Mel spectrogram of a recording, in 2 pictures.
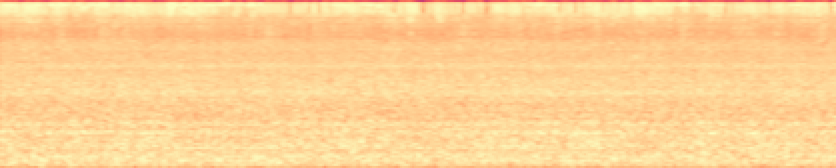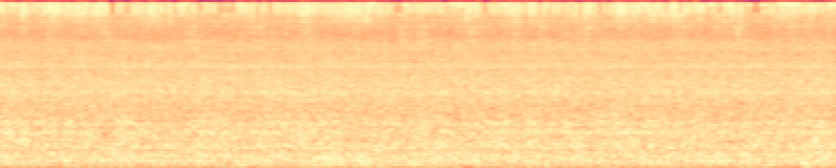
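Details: Brand new LG air conditioner in the living room, bought at Home Depot: a steady, low, rough groan runs evenly under the cooling with no pulsing, an "aching" compressor noise that shouldn't be heard; otherwise the compressor and fan seem fine.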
